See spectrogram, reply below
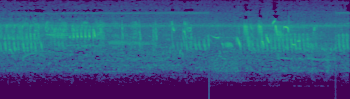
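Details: Lined seedeater singing: a rapid, dense run of high, thin twittering notes, some buzzy, some clipped, pouring out almost without pause across the whole stretch. Faint steady background hiss.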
